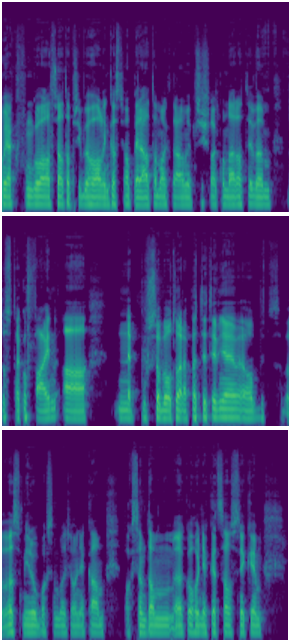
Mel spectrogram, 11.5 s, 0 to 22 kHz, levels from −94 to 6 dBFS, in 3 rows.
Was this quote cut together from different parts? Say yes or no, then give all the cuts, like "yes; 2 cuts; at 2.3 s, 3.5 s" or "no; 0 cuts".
no; 0 cuts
